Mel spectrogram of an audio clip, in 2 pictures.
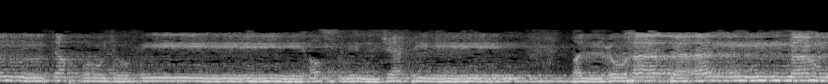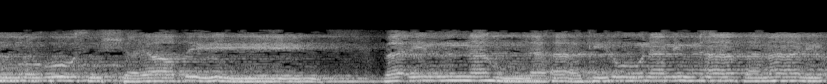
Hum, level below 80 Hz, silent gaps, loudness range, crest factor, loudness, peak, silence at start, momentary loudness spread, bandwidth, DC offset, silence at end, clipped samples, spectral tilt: none; -46 dBFS; none; 2 LU; 12 dB; -16 LUFS; -2 dBFS; 0 s; 5 LU; 5.4 kHz; under 0.1%; 0 s; under 0.1%; -8.5 dB/octave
